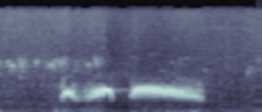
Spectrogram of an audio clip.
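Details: Spotted dove lure call: a short coo, a rising slurred coo and a long steady drawn coo, with soft high chirping from other birds behind.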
